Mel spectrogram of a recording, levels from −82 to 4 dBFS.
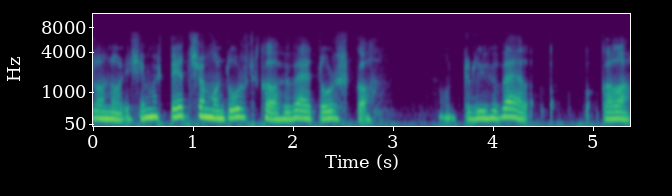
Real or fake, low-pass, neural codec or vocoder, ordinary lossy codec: fake; 7.2 kHz; codec, 16 kHz, 4.8 kbps, FACodec; Opus, 32 kbps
